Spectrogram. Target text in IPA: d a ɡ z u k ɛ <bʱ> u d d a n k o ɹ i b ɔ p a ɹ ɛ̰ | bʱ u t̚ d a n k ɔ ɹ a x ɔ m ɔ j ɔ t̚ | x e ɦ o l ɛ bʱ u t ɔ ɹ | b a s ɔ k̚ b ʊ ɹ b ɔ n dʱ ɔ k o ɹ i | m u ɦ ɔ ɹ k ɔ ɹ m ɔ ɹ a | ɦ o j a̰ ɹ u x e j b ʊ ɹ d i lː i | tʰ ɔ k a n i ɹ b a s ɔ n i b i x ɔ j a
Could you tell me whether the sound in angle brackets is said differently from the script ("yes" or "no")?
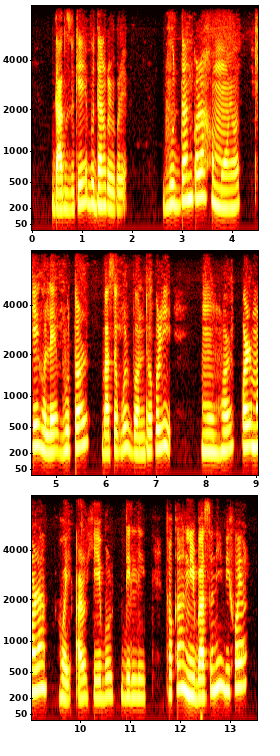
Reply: no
